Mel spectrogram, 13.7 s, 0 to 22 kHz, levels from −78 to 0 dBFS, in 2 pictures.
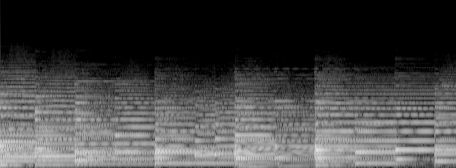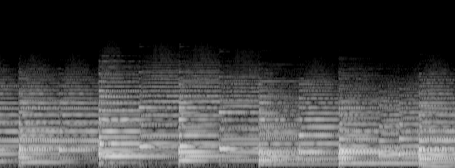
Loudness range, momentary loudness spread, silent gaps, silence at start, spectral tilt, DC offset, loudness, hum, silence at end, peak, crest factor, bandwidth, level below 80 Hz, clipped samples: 2 LU; 6 LU; none; 0 s; -9 dB/octave; under 0.1%; -19 LUFS; none; 0 s; -2 dBFS; 16 dB; 6.8 kHz; -42 dBFS; under 0.1%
